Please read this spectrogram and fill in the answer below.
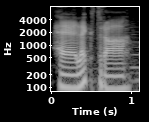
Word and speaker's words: Electra: Once more for her real name, Electra.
